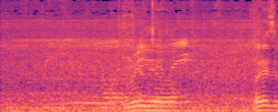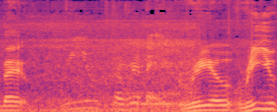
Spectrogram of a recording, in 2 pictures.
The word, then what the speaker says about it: Riu: I always say Rui. Riu.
